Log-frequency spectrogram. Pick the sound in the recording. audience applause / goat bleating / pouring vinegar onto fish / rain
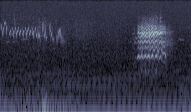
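goat bleating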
